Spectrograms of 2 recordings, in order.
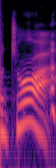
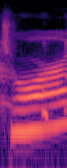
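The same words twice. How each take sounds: First: Drawer slipping into "draw-uh"; botched "drawer", ending in an open "uh"; drawer without final r. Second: Drawer as "dror", one syllable like floor; "drawer" carefully rhymed with floor. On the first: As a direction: drop the r at the end of drawer, New York style. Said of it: "I go". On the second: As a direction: say drawer with a firm final r, like floor. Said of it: "like, floor". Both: Shown as a demonstration.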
